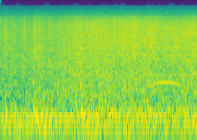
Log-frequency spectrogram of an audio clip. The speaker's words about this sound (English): The rapids suck Jeff in, spinning him onto his side, then his belly. He strains to keep his head above the white, foamy water.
